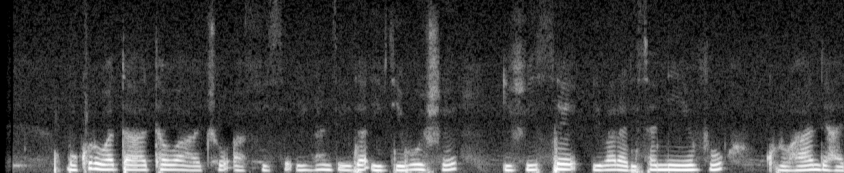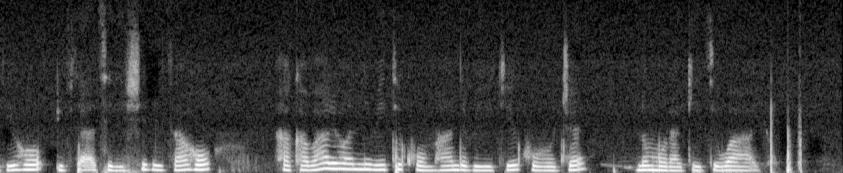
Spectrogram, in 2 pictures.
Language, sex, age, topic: Rundi, female, 18-24, agriculture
